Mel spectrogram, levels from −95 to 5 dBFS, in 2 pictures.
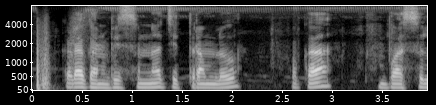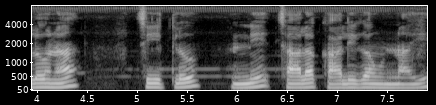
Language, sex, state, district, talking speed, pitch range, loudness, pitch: Telugu, male, Andhra Pradesh, Sri Satya Sai, 90 wpm, 125-140 Hz, -22 LUFS, 130 Hz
